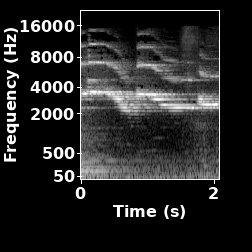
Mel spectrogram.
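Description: Contemporary chamber music in a sparse passage: after the full ensemble breaks off, a thin, high sustained tone holds, with fainter high pitches gliding downward above it.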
